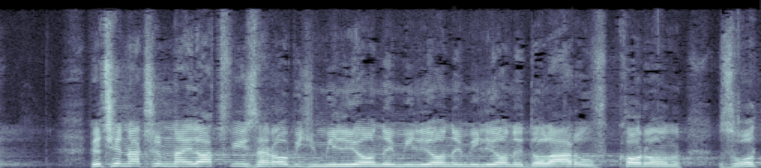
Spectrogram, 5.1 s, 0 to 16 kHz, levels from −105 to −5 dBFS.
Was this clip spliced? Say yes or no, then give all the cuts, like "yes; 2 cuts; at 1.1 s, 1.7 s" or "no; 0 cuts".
no; 0 cuts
